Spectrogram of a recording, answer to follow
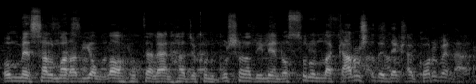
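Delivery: low, very soft telling; hushed narration. A narrator's reading. Preacher tells of Umme Salma's announcement, hushed. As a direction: sink almost to a murmur. Grave narration of last hours.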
